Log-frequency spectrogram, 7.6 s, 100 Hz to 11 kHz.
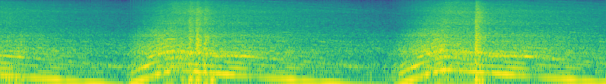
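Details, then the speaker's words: Peugeot 308 GTi THP turbo engine after a PCV diaphragm fix, stopped during the test drive. Revs climb smoothly, fall away without hunting and settle to a steady, even idle twice; normal rev and return to idle. "Sounds so healthy. And then it just catches itself, idles perfectly again."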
